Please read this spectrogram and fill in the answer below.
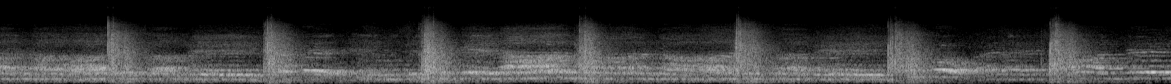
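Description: Men's voices chanting a Shia nauha (lament) together, with the congregation's chest-beating (matam) landing in unison as a sharp slap about every second and a half, seven times.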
